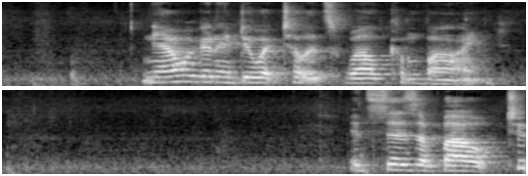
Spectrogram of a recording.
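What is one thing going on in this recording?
A spoon scrapes and stirs in a bowl.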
